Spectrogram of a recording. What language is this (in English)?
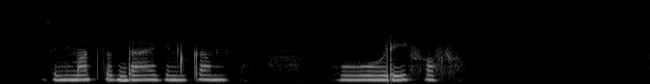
Russian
